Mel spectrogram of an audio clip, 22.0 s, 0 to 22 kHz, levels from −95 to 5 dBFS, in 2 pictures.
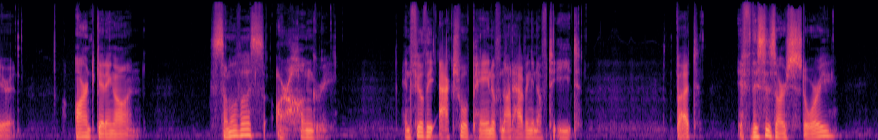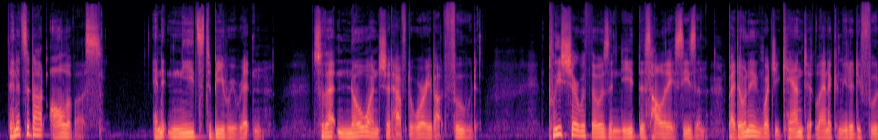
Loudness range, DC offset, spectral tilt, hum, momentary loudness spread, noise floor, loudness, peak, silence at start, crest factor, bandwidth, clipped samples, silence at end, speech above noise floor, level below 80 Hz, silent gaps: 4 LU; under 0.1%; -4.5 dB/octave; none; 12 LU; -64 dBFS; -23 LUFS; -4 dBFS; 0 s; 20 dB; over 20 kHz; under 0.1%; 0 s; 41 dB; -58 dBFS; none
